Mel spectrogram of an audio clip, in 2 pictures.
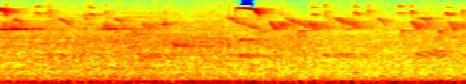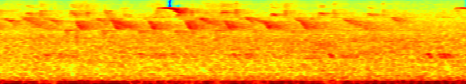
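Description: A bird calling: a fast series of short, high, falling chirps, about three a second, through the middle of the clip. A steady low rumble runs underneath.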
